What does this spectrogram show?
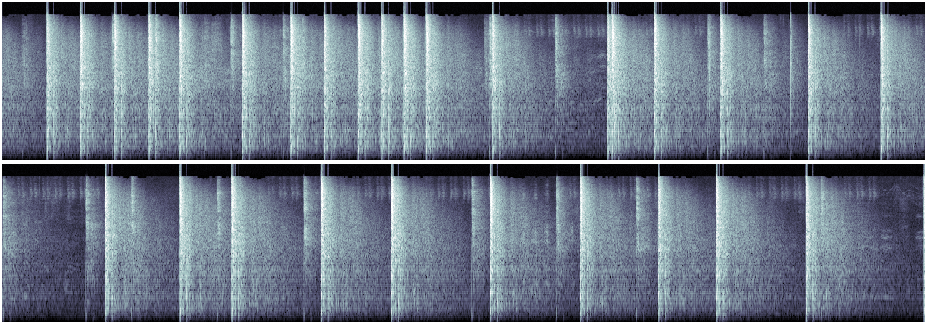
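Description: Aerial firework shells bursting in quick succession: sharp bangs, each trailing off into a fading echo. They come two or three a second for the first few seconds, then roughly one every half second to a second.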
